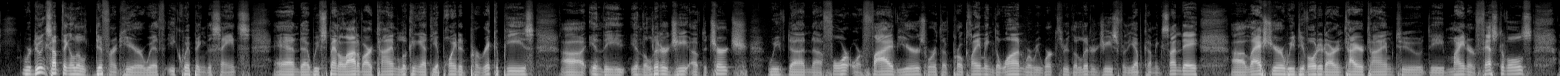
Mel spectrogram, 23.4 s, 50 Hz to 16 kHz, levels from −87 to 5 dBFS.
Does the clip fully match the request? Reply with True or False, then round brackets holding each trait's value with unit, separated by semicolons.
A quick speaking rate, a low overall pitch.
False (175 wpm; 105 Hz)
